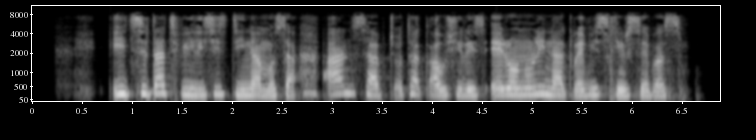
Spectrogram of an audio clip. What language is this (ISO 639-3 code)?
kat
